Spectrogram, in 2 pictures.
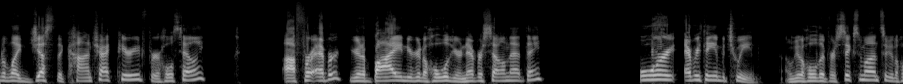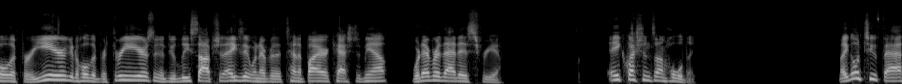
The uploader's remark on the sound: This was a live class recorded.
